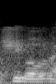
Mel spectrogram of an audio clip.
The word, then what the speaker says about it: Shimon: Simon is his original name, you know, that Jesus, he was called Simon, or Shimon, I think was probably how it would be pronounced.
